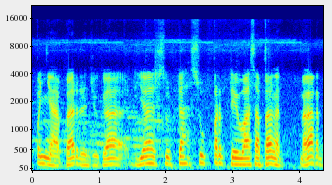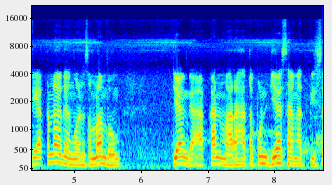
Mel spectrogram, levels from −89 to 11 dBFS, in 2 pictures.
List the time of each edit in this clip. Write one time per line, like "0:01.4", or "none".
none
